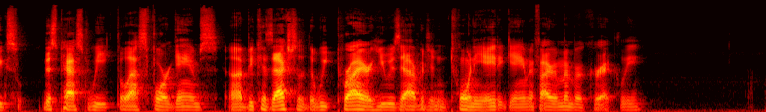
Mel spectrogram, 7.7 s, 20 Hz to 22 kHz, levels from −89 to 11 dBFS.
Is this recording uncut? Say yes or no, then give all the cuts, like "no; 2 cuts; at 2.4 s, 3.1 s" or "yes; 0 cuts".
no; 1 cut; at 2.2 s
